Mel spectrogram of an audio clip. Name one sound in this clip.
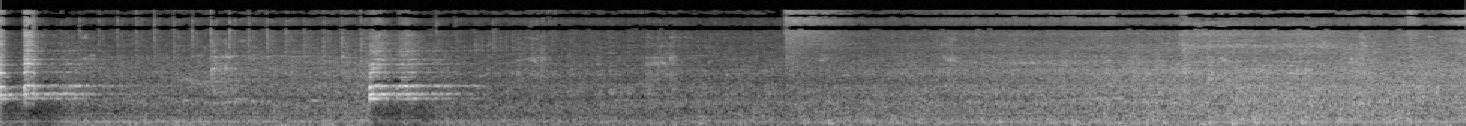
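A vintage subway train rolls past on rails.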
